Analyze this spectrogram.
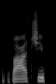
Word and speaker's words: bocce: Bocce ball.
